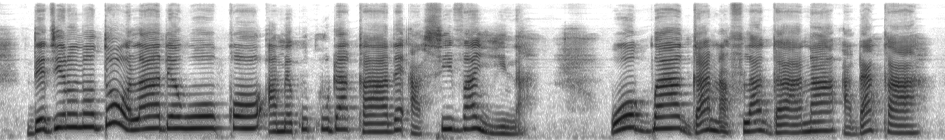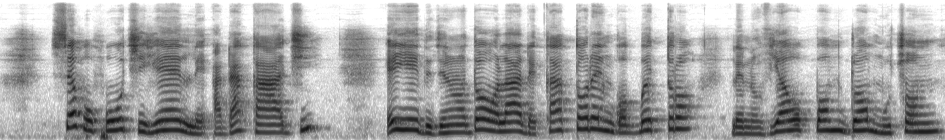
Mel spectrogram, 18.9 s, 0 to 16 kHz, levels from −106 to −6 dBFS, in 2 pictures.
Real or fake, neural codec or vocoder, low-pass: fake; codec, 44.1 kHz, 7.8 kbps, Pupu-Codec; 14.4 kHz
